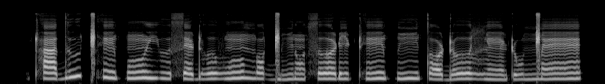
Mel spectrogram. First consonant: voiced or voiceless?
voiceless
